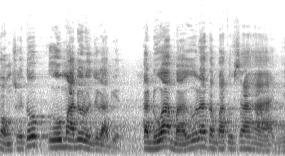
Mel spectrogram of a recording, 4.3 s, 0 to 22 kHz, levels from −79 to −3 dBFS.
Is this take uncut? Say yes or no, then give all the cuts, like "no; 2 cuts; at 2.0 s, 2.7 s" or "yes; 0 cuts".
no; 1 cut; at 2.1 s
